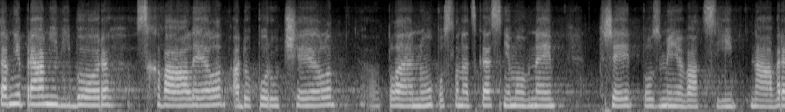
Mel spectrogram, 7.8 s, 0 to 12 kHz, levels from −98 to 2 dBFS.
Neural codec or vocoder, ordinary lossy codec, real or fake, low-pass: vocoder, 48 kHz, 128 mel bands, Vocos; Opus, 16 kbps; fake; 10.8 kHz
